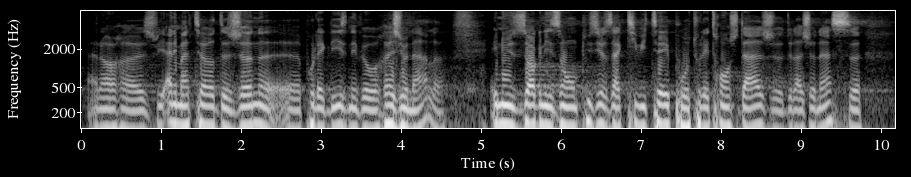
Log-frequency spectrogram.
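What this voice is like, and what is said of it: American accent speaking French. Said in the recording (French): “je suis d'origine américaine, dont l'accent.”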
